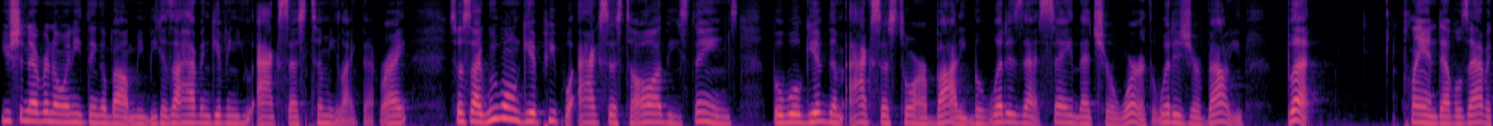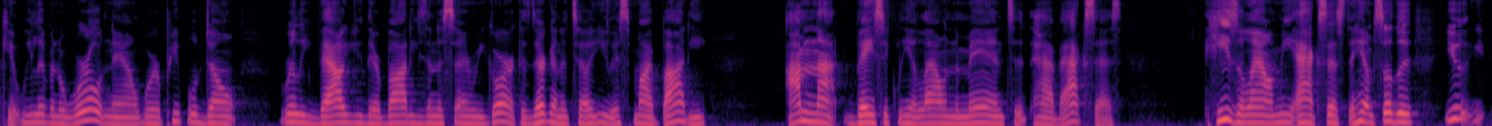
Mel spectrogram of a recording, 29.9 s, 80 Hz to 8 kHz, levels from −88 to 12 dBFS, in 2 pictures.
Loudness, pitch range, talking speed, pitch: -32 LUFS, 155-190 Hz, 195 wpm, 170 Hz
